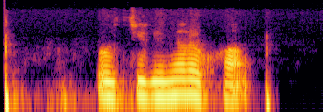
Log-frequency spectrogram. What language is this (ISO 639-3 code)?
kab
